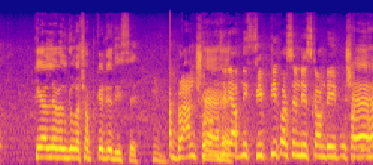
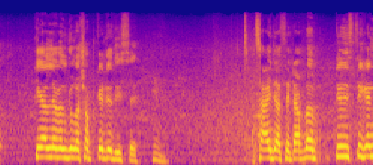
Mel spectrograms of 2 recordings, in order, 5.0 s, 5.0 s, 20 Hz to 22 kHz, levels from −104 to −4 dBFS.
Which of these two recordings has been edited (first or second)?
first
